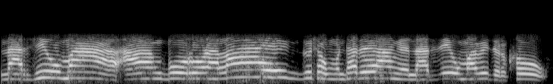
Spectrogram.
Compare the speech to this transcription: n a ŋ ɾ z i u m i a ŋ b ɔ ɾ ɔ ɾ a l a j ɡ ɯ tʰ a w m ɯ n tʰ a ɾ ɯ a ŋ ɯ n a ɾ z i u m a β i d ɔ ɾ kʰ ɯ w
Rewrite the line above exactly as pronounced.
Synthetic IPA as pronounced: n a ɾ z i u m a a ŋ b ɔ ɾ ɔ ɾ a l a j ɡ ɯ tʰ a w m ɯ n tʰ a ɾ ɯ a ŋ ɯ n a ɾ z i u m a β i d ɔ ɾ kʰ ɯ w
